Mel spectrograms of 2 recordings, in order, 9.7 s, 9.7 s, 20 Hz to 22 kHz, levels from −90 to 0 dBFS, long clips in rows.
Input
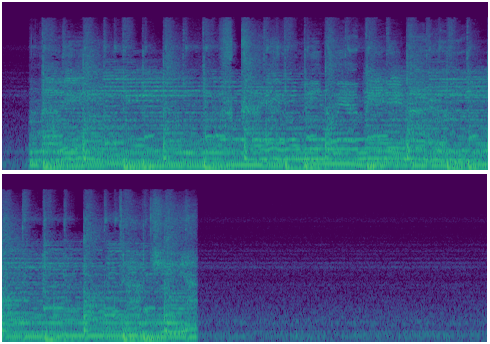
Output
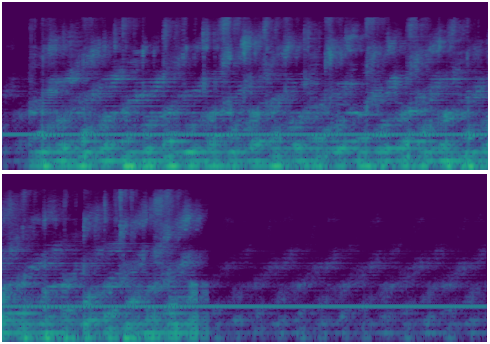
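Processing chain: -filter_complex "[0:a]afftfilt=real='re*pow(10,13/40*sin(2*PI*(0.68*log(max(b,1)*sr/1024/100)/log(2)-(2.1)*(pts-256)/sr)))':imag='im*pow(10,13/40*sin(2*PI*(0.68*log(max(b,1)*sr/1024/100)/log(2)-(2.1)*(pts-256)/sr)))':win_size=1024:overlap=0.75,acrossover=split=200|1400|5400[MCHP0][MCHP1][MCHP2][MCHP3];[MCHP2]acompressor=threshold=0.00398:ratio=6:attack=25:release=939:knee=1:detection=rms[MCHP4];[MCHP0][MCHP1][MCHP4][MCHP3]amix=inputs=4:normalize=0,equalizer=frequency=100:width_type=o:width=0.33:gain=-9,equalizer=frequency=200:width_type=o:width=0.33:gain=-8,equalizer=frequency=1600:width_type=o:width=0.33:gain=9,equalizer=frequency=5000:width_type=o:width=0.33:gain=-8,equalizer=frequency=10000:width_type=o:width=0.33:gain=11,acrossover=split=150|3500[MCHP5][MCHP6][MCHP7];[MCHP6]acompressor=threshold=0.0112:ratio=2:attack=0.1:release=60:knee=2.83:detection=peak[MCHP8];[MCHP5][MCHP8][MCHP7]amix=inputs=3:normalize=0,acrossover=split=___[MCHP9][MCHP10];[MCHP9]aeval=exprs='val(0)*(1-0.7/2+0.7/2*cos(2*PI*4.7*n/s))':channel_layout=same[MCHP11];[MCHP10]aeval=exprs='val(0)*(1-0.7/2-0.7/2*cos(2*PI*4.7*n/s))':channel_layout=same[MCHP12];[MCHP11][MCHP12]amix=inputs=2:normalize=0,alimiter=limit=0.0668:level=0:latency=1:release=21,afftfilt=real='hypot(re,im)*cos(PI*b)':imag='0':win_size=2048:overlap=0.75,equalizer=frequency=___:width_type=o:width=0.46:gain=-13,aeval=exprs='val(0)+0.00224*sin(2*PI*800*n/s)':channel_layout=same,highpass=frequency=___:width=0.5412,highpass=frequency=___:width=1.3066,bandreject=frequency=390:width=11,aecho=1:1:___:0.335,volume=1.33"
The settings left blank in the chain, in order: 2200, 10000, 57, 57, 111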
